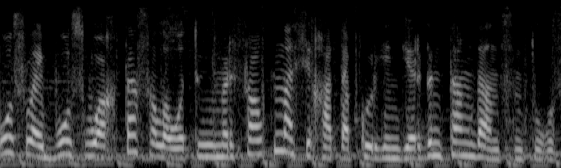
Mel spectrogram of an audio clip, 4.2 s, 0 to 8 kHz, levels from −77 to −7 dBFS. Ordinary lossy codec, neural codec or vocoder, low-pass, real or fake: Opus, 24 kbps; none; 7.2 kHz; real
